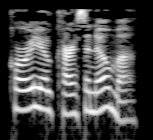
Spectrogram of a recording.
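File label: "choriocarcinoma", British English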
